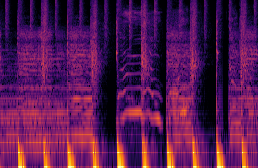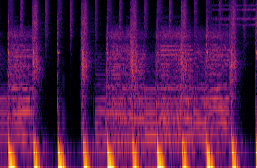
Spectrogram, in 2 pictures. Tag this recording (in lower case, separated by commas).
background music, music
